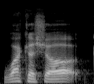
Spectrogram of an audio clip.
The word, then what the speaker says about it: Waukesha: He said, you did pronounce Waukesha correctly.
